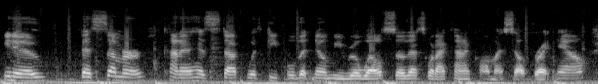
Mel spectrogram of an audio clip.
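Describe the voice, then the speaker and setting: Music can be heard in the background. Over it, a woman talks at a moderate pace. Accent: American. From Southwest Ohio, US Midwest. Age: 60s. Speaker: interview guest sharing paranormal stories. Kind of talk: casual interview.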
